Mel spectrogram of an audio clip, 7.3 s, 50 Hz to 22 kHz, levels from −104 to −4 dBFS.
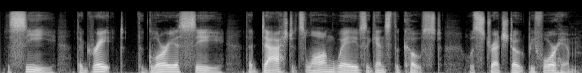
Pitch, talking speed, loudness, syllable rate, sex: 100 Hz, 150 wpm, -21 LUFS, 4.3 syllables/s, male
